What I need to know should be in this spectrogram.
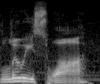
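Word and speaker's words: Louisoix: this name oh okay it's supposed to be like French it's Louis SWA yeah there's a lot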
